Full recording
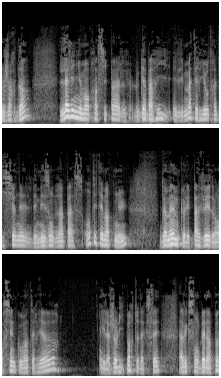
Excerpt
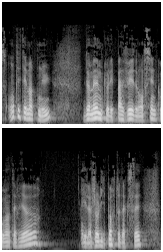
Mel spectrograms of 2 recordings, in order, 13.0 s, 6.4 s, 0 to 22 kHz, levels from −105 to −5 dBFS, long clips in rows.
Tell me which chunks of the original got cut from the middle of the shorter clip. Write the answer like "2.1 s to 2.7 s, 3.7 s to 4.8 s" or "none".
none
